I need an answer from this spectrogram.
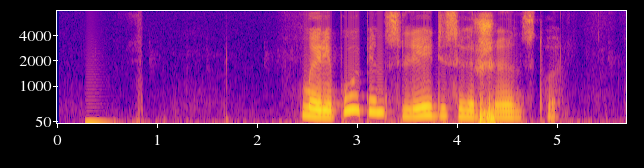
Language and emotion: Russian, sad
